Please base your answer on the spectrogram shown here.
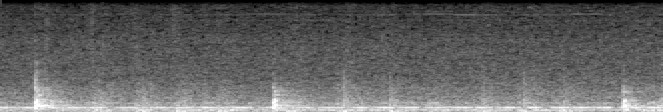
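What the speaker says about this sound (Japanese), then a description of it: "できるだけ細かく刻みます。" A chef's knife chops cooked peas finely on a cutting board, three spaced, fairly loud thuds landing over a steady kitchen hum.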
